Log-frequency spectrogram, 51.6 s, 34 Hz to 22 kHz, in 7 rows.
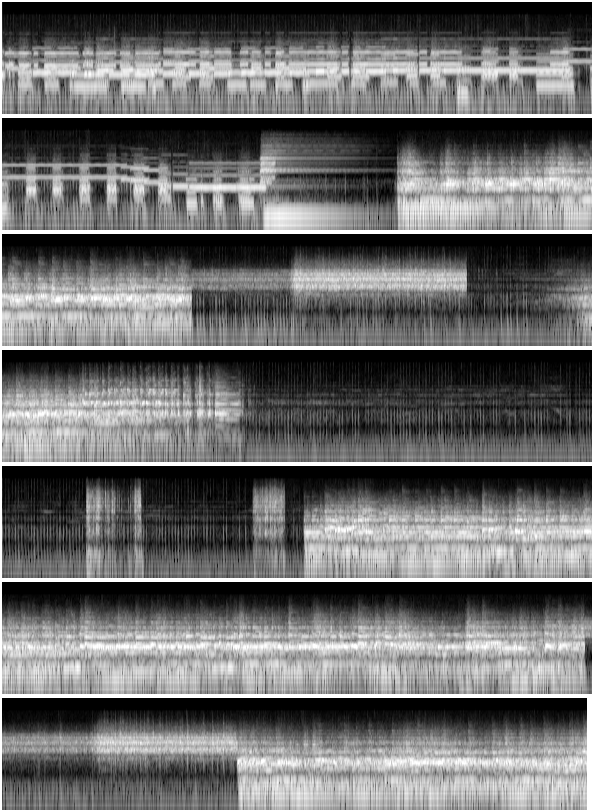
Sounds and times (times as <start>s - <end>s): Music: 0.0s - 17.2s, 21.6s - 25.3s, 33.3s - 44.2s, 47.2s - 51.5s.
